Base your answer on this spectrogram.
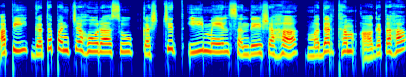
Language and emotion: Sanskrit, neutral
